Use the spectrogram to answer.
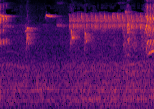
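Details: Grey-cheeked bulbul song for tutoring caged birds: quick, thin, high-pitched chips and short buzzy trills in rapid succession, growing louder toward the end.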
